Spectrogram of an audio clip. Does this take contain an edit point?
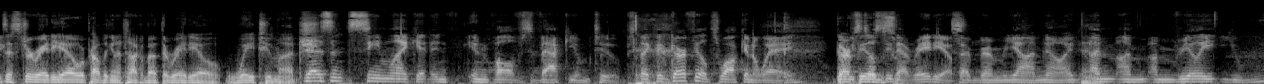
yes; 2 cuts; at 6.3 s, 9.5 s

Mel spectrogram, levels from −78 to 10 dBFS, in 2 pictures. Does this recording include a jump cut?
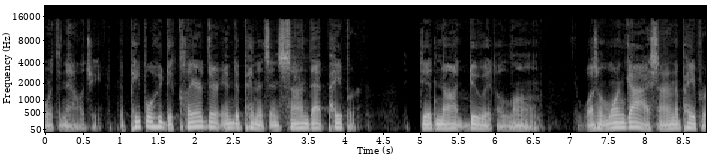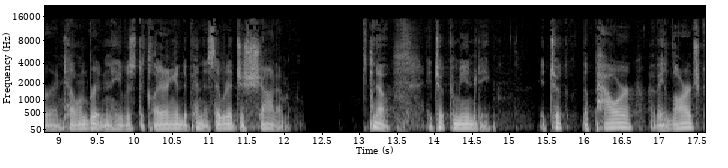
yes; 1 cut; at 0.9 s

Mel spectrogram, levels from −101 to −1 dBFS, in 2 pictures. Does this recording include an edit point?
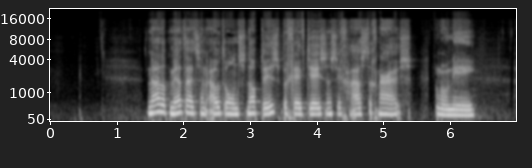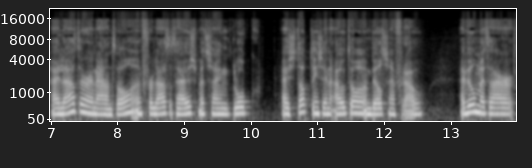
yes; 2 cuts; at 5.7 s, 10.3 s

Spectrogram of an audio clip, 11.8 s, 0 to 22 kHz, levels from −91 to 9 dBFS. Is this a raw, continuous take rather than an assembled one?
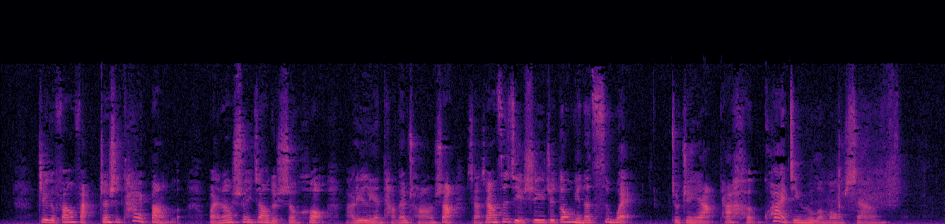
yes; 0 cuts

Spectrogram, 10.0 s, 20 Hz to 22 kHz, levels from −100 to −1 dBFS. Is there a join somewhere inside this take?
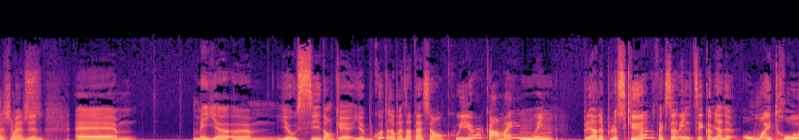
no; 0 cuts

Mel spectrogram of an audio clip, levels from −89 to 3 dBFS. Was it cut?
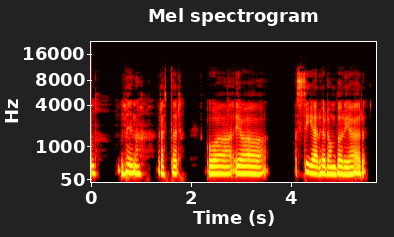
no; 0 cuts

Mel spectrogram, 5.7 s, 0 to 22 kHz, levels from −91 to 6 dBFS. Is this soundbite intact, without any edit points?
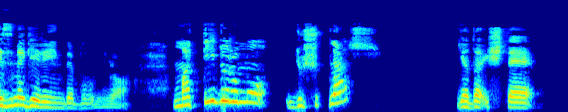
yes; 0 cuts

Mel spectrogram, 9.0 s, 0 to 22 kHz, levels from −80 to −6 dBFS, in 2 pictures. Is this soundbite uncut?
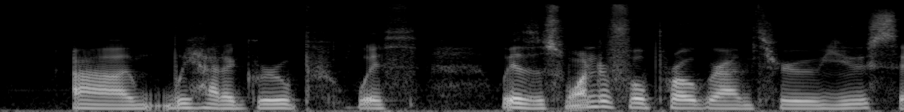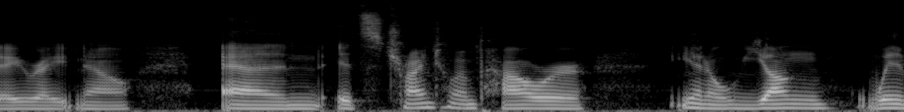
no; 1 cut; at 6.4 s

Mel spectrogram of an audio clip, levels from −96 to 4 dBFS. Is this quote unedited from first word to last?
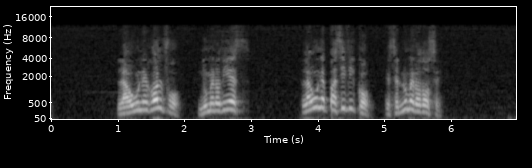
no; 1 cut; at 4.9 s

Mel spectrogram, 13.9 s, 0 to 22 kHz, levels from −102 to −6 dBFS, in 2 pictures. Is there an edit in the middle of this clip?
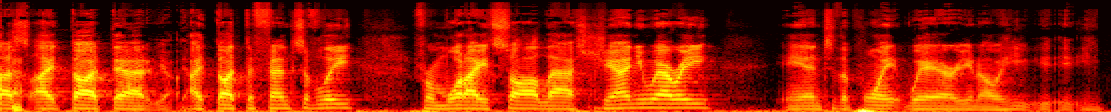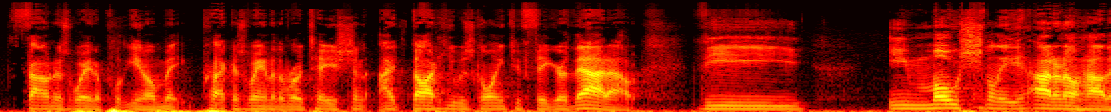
yes; 1 cut; at 1.1 s

